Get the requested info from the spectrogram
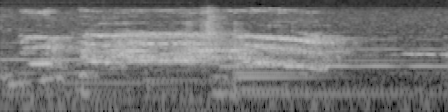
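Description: A rooster crowing once: one loud call of about a second and a half that falls in pitch as it ends.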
